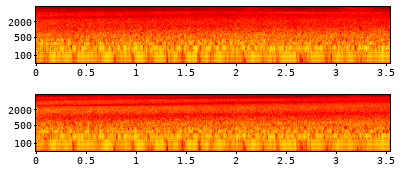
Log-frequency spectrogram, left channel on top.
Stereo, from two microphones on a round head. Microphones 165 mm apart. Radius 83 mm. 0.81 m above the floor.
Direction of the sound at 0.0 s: 55° right (ahead or behind).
